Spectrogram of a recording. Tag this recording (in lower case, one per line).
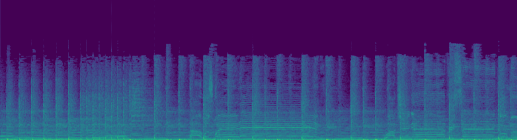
grunge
